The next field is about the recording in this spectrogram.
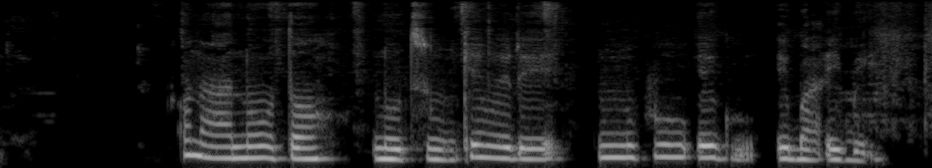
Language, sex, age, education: Igbo, female, 15-29, tertiary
